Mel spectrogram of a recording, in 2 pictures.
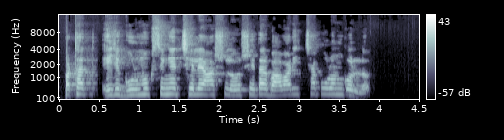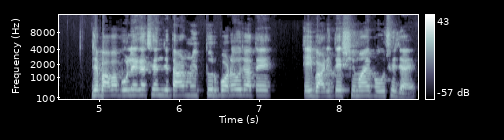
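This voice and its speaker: High-pitched Bengali man explaining literature. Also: fairly bright tone. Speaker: literature presenter. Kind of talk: explanatory storytelling and literary commentary.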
